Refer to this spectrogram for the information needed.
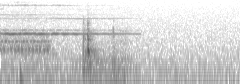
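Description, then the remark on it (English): A telephone rings with a bright electronic trill that cuts off after about a second and a half, followed by a soft clack like the receiver being lifted, then quiet room tone. “He soon dozed off, but was awakened when his phone rang.”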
